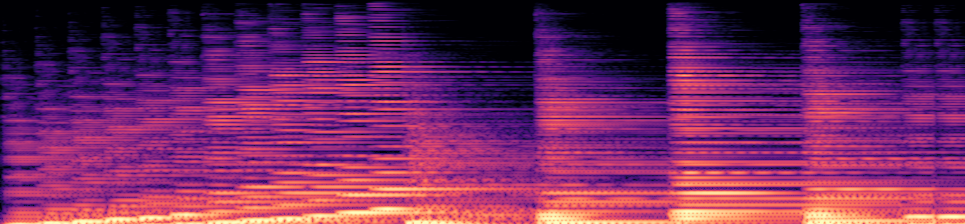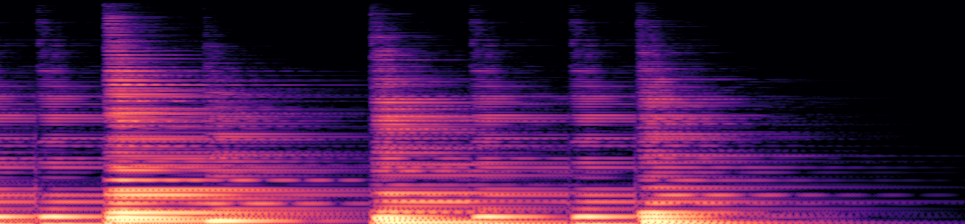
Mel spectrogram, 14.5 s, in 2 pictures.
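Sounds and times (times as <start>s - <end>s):
soft guitar: 0.0s - 13.5s.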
